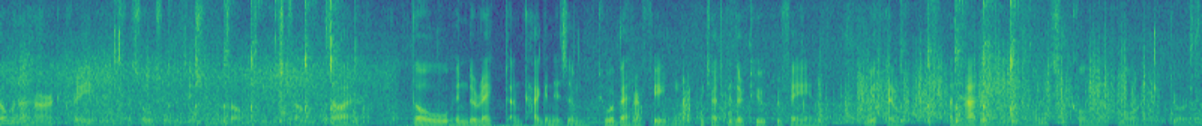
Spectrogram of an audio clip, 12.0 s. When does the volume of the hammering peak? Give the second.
10 s.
